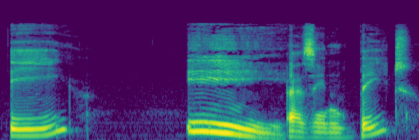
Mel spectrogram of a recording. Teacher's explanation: as in beat which is high front unrounded and tense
